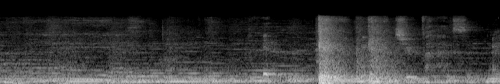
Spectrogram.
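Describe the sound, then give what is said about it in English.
A door slams hard on one side of the speakers, one sharp heavy bang partway through, while people keep talking over a low background hum. “These slamming doors slamming.”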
